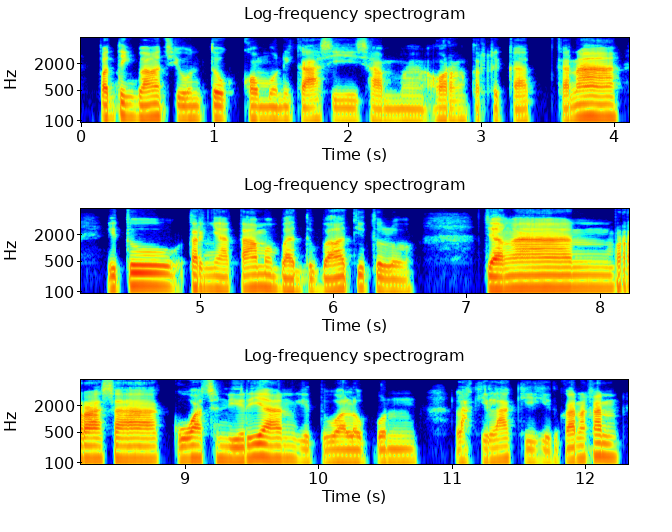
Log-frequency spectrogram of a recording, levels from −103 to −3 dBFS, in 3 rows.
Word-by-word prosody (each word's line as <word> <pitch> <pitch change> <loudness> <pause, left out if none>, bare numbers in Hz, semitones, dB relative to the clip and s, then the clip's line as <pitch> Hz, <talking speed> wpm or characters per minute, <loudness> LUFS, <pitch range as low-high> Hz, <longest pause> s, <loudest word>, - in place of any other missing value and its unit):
penting 120 +1 0
banget 120 +2 +3
sih - - -3
untuk 110 0 -3
komunikasi 100 -1 -2
sama 95 -1 -5
orang 95 -1 -2
terdekat, 95 -1 -6 0.2
karena, 120 +4 +4 0.3
itu, 135 +2 +2
ternyata 115 0 0
membantu 100 -5 -2
banget 110 +4 0
gitu - - -5
loh. 95 -1 -5 0.6
Jangan 120 +1 +4
merasa 125 -1 +4
kuat 125 +2 +2
sendirian, 125 +1 +1
gitu, 100 -1 -6
walaupun 100 +1 -3 0.3
laki-laki 110 -2 -4
gitu, 95 -3 -9
karena 115 +3 +2
kan, 145 -1 +4
115 Hz, 120 wpm, -25 LUFS, 100-120 Hz, 0.6 s, karena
